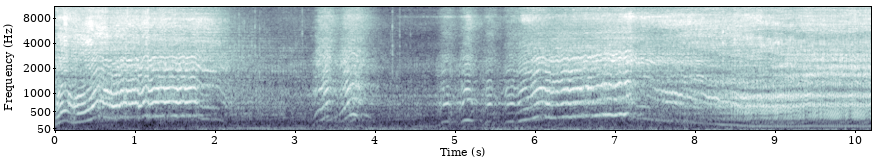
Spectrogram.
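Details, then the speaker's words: MP9 nitro RC car, high-speed needle leaned slightly from the break-in tune: crisp two-stroke buzz climbing and falling freely with throttle blips, revving clean and quick; a big improvement. "Let's do another one. Wow, what an improvement."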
